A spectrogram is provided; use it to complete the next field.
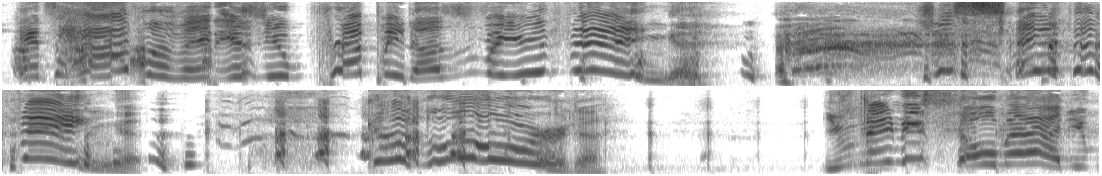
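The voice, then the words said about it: High-pitched, exasperated ranting. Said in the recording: “My voice has gone up an octave”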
